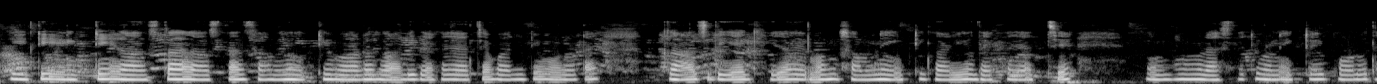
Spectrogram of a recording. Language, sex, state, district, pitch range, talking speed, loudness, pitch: Bengali, female, West Bengal, Kolkata, 210-235 Hz, 105 wpm, -15 LUFS, 225 Hz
